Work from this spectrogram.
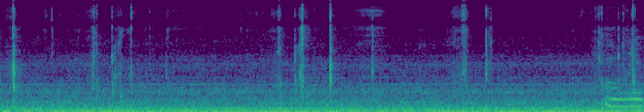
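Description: Playing cards pulled from a deck and laid down, soft close-up flicks and snaps scattered over a steady background hum, ending with a brief tone.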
